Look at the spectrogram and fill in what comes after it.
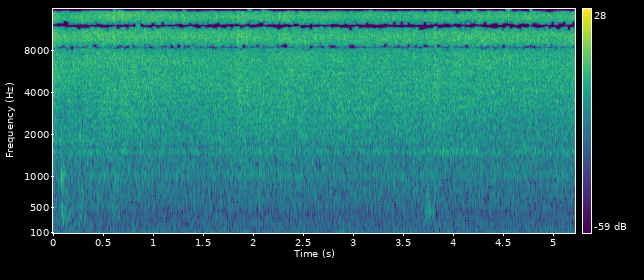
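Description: Diced chicken and sliced sweet peppers sizzling steadily in hot olive oil in a large pan, an even frying hiss.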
